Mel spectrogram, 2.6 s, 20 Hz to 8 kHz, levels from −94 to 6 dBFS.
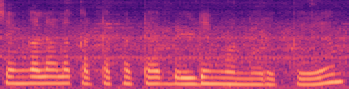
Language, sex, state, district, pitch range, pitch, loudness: Tamil, female, Tamil Nadu, Kanyakumari, 200-225 Hz, 215 Hz, -15 LUFS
